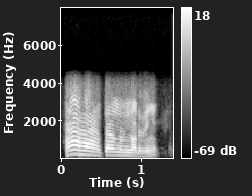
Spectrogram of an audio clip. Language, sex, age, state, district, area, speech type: Santali, male, 30-45, West Bengal, Purba Bardhaman, rural, conversation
